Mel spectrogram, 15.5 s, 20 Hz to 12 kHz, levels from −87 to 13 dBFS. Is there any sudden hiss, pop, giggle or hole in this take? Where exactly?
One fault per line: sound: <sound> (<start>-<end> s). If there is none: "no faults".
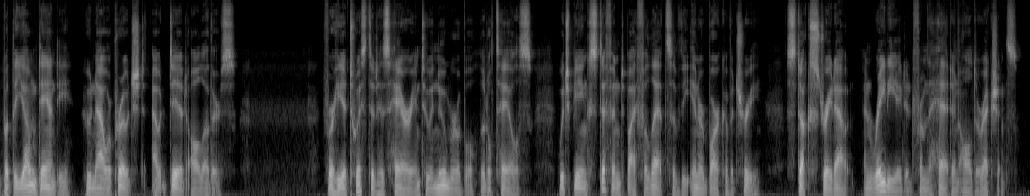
no faults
